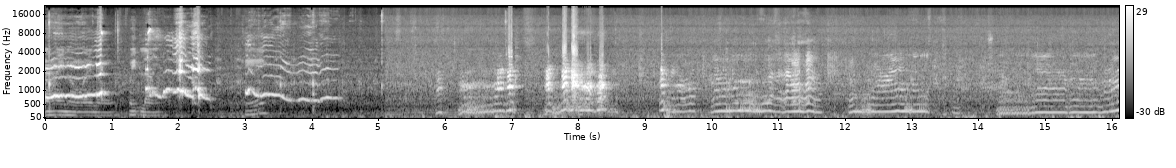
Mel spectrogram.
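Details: Pet beagle at home in the Philippines making its everyday funny noises: high, wavering whines and yips in the opening seconds, then a stretch where human voices dominate with the dog's lower moaning tones underneath.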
